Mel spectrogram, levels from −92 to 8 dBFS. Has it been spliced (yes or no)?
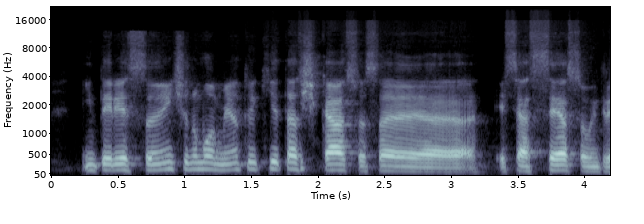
yes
